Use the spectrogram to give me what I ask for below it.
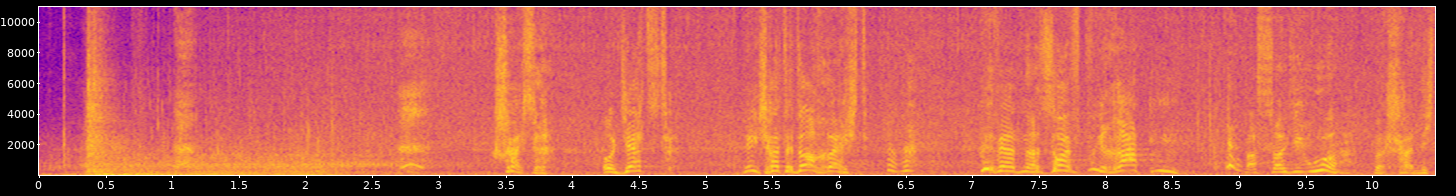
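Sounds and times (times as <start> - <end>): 
thud: 0.2 - 3.2
water gushing out of a large round hole: 0.6 - 10.3
speech: 3.5 - 10.4.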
